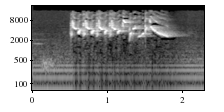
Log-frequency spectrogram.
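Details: One rapid phrase from a freshly caught wild European goldfinch: bright jangling twitters climbing and falling, finished by a drawn-out descending note, with a soft steady hum beneath.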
